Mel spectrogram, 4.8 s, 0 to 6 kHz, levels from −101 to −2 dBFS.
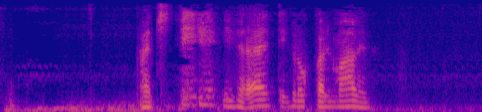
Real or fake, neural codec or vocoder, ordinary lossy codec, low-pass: fake; codec, 16 kHz in and 24 kHz out, 0.6 kbps, FocalCodec, streaming, 4096 codes; MP3, 24 kbps; 5.4 kHz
